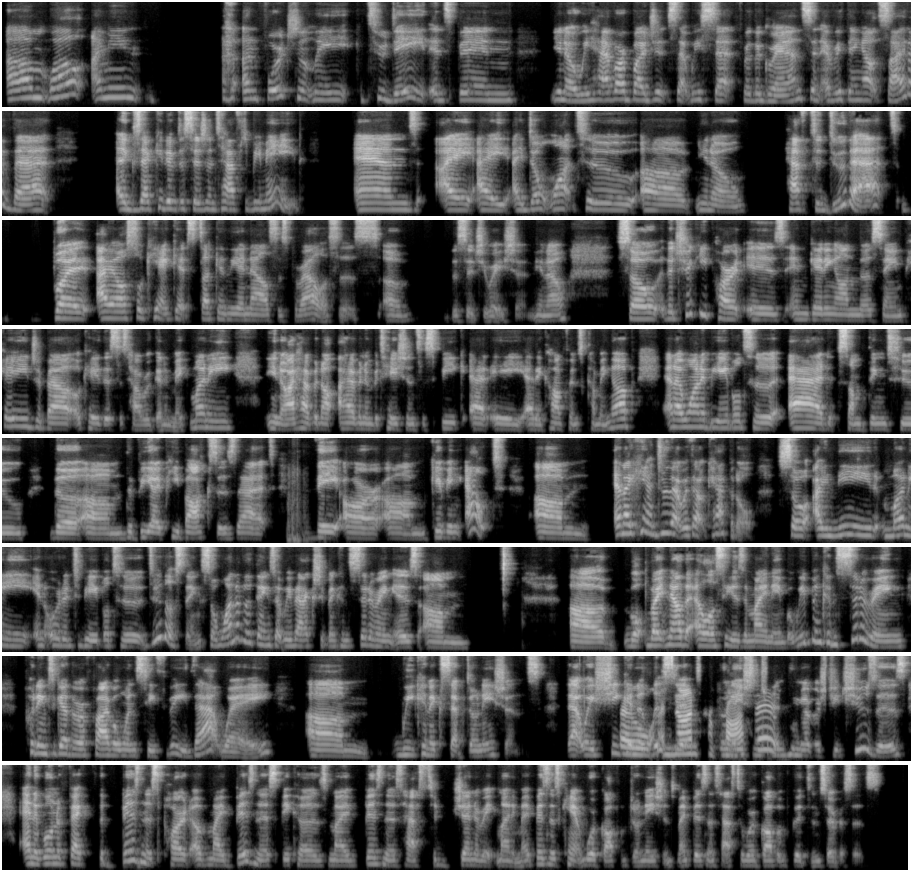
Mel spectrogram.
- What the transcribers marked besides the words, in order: chuckle; other background noise; lip smack; tapping
- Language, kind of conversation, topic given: English, unstructured, How do you prefer to handle conversations about money at work so that everyone feels respected?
